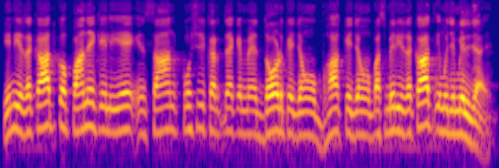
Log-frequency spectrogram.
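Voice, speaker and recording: Earnest male Quran teacher, dull recording. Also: fairly high pitch. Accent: Pakistani Urdu. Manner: earnest, explaining with rhetorical questions. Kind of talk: sermon. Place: mosque.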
